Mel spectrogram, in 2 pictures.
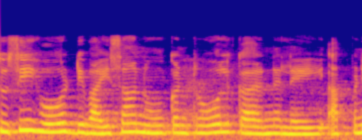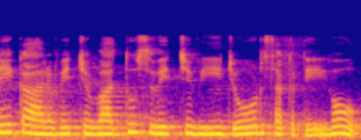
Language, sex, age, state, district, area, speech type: Punjabi, female, 30-45, Punjab, Patiala, urban, read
